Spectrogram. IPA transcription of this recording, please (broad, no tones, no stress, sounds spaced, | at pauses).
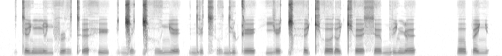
t ɵ ʎ ɲ o ʎ f ɹ o̤ tʼ ɵ h y | ɡ͡ǀ ø ǀʰ o̤ ʎ ø | d̪ ʉ t͡sʼ o̤ d̪ y ʈ ø | j ø ǀʰ ɵ cʰ o ɾ o cʰ ɵ s ɵ b ʉ ʎ ɳ ɵ | o p œ ʎ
